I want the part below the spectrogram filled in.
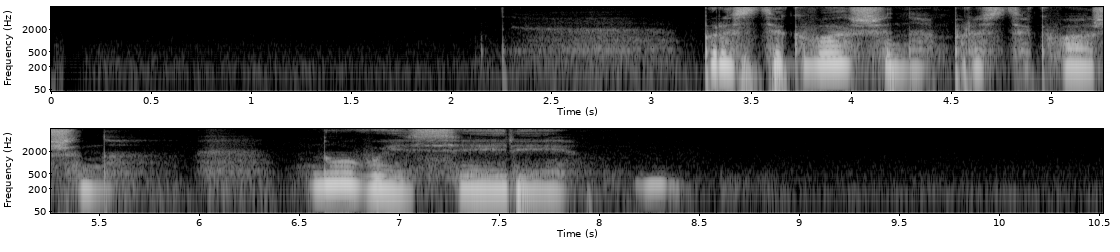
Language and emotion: Russian, sad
